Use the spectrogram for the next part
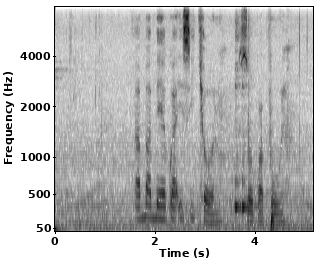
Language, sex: Xhosa, male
